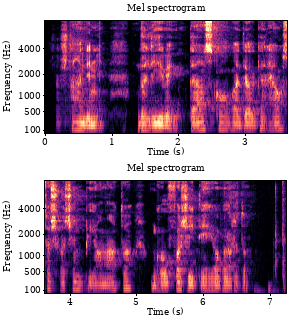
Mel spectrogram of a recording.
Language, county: Lithuanian, Kaunas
